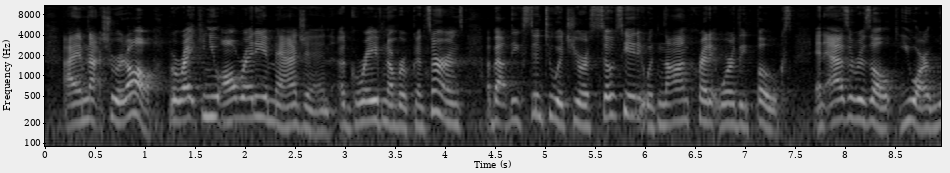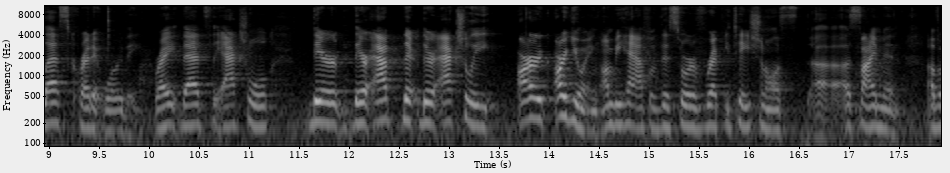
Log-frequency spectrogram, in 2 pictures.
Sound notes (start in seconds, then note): none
